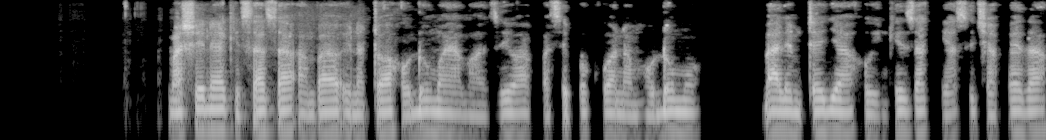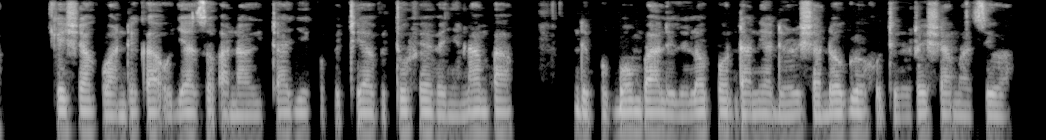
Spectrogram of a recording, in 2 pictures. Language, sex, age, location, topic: Swahili, male, 25-35, Dar es Salaam, finance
